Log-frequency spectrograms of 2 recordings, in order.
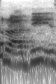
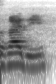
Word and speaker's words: غادي: It's not رادي, it's غادي.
